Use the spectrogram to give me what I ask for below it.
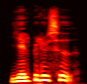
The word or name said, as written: hjælpeløshed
